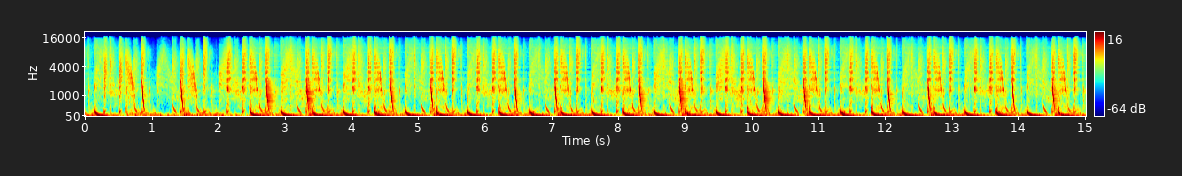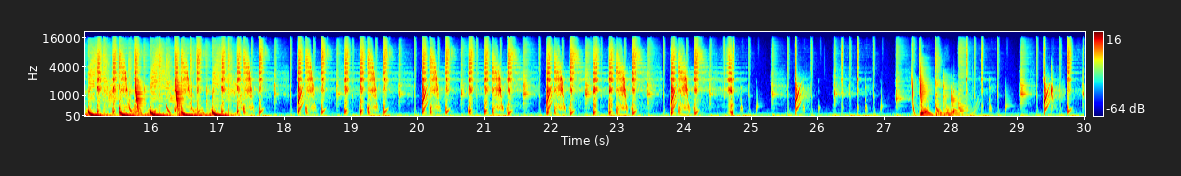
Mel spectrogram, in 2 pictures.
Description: a música aqui é alienígena e minimalista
